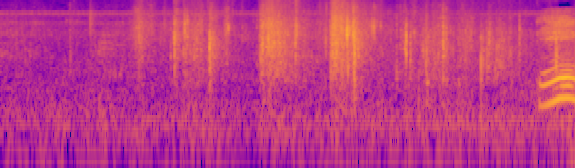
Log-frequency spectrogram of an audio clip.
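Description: Footsteps crunch on dry leaves and dirt.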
